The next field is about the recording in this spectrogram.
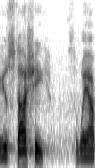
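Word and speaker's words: Ustaše: We pronounce it ustashi. We pronounce the U and de-emphasize the ashi. Ustashi.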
